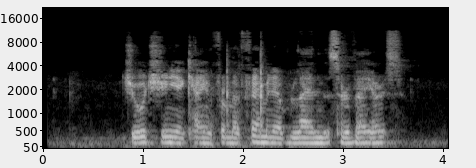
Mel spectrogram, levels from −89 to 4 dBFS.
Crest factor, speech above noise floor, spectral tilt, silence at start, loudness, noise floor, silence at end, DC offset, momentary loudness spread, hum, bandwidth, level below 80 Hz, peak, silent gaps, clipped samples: 18 dB; 27 dB; -5.5 dB/octave; 0.45 s; -22 LUFS; -49 dBFS; 0.5 s; under 0.1%; 8 LU; none; 11.5 kHz; -52 dBFS; -6 dBFS; none; under 0.1%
